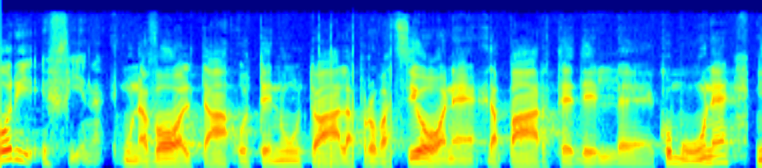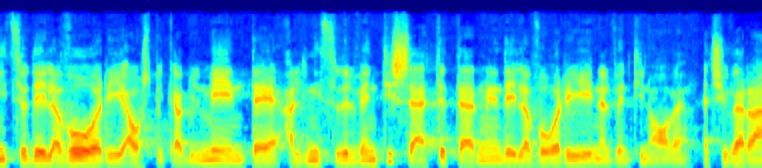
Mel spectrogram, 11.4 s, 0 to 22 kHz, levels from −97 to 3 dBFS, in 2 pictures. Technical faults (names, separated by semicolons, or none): train of clicks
